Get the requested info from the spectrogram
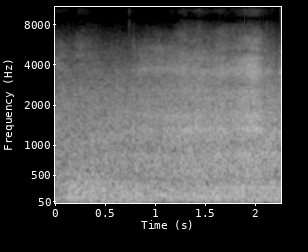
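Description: Steady, distant engine rumble in the open air, growing slightly louder.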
